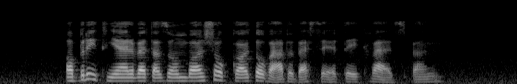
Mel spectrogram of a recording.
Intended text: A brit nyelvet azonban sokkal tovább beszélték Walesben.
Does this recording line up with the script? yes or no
yes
